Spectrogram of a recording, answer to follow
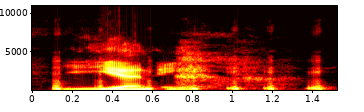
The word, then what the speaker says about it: Jeni: Yeni.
